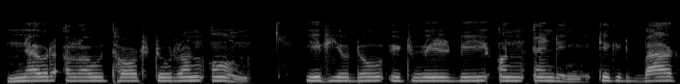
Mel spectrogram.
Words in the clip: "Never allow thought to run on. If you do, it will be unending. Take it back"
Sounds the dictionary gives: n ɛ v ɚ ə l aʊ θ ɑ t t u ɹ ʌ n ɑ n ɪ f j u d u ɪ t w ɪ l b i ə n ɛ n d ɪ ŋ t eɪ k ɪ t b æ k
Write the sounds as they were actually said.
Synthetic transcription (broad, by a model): n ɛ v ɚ ə l aʊ t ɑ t t u ɹ ʌ n ɑ n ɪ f j u d u ɪ t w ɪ l b i ə n ɛ n d ɪ ŋ t eɪ k ɪ t b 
